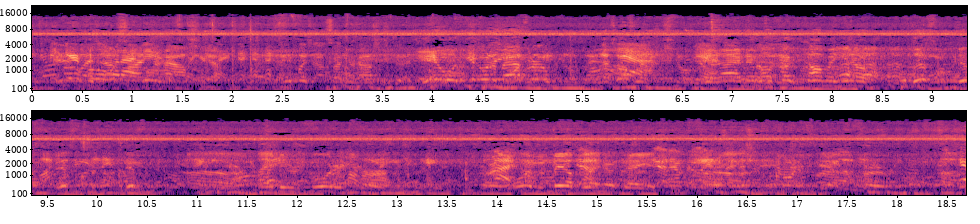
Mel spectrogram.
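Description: Men and women talk and call out nearby outdoors.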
